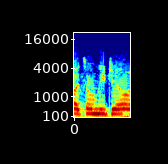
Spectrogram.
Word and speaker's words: itsonlyjill: it's only Jill, or then Blue's like, no, you're saying it wrong. It's only Jill. And I was like, actually, that's you're saying it right, yeah, because it's only me. Like, I'm not a big deal. Like, eh. And I was like, good for you. You're the first person to say it right.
